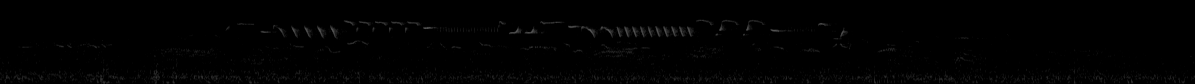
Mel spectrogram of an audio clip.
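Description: A songbird singing one long, high-pitched song of fast trills and buzzy notes, starting a couple of seconds in and stopping around eight and a half seconds, over faint distant birdsong.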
